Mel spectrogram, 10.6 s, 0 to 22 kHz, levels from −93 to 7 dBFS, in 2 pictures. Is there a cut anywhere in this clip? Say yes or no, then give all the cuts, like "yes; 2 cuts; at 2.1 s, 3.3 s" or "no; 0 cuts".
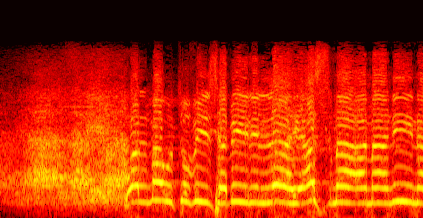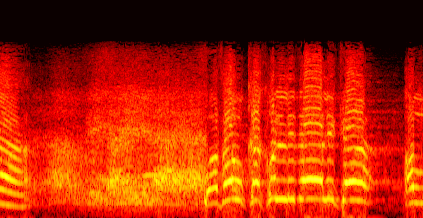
no; 0 cuts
